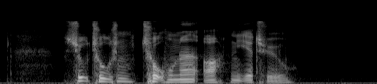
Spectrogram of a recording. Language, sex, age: Danish, male, 32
